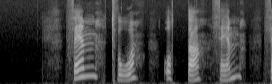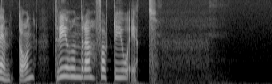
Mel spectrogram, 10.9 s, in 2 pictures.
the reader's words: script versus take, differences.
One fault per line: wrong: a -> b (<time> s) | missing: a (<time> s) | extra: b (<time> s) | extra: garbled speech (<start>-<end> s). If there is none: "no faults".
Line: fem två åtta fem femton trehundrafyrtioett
no faults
